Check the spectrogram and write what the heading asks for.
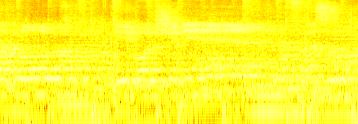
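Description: A male voice singing a pop ballad live into a microphone, holding long notes over amplified backing music with choir-like backing voices.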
